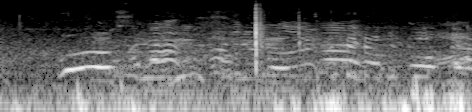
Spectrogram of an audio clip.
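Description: Faint, indistinct voices of people talking at a distance, with one sharp click about a second and a quarter in.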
